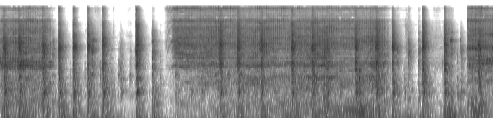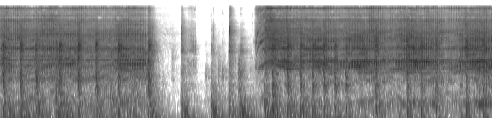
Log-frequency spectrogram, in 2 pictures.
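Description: Handheld electric drill running with its bit and rotary sanding attachment grinding into carved wood. The high grinding noise drops out briefly three times as the tool comes off the wood.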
